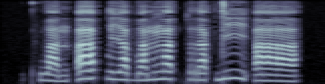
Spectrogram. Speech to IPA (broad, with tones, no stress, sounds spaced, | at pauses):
kʰ w a˩˦ n ʔ aː˦˥ p̚ l i˧ a̯ b a˦˥ m ŋ a˥˩ t̚ p r a˦˥ k̚ d iː˥˩ ʔ aː˧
